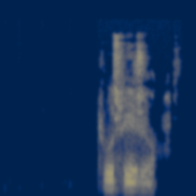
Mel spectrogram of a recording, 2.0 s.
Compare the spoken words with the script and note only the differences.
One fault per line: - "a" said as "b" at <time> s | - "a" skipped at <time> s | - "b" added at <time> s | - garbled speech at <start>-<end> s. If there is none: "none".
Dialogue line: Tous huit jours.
none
